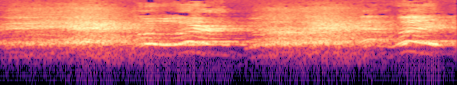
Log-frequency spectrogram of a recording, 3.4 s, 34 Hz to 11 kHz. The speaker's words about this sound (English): But what he lacks in agility, the 75-year-old more than makes up for in enthusiasm. His Attaway cheers, as in Attaway to go, are legendary.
